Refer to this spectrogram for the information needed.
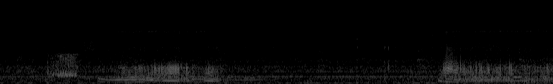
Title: snoring.MPG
